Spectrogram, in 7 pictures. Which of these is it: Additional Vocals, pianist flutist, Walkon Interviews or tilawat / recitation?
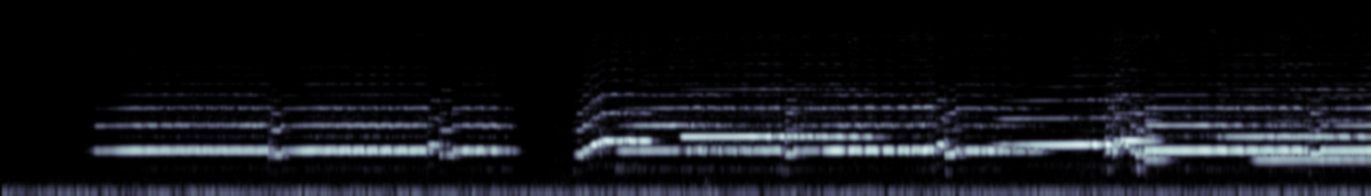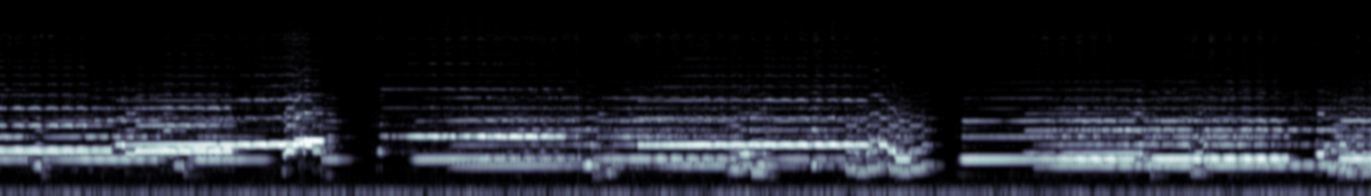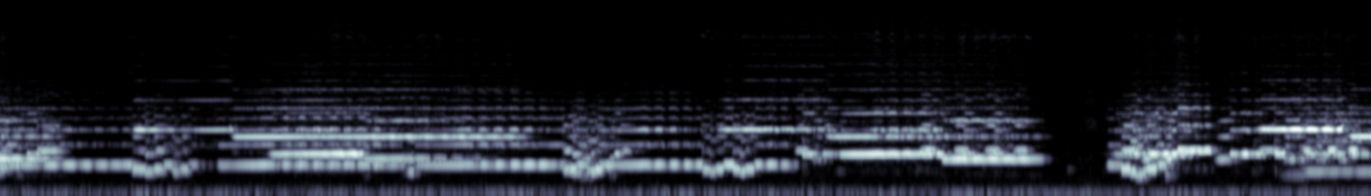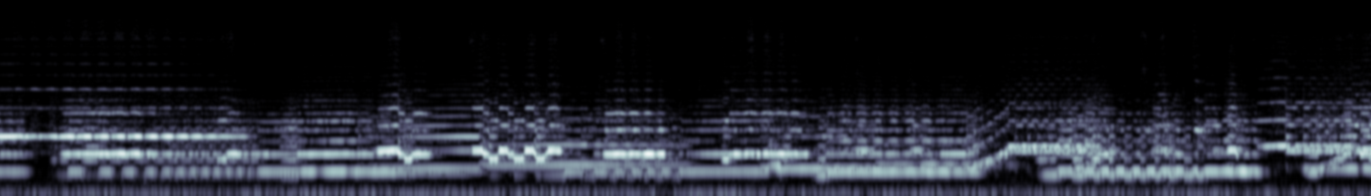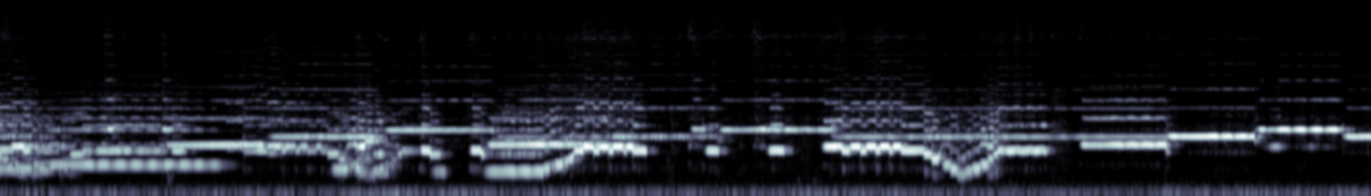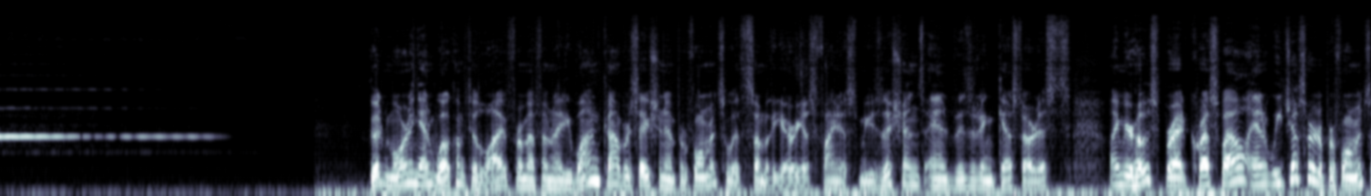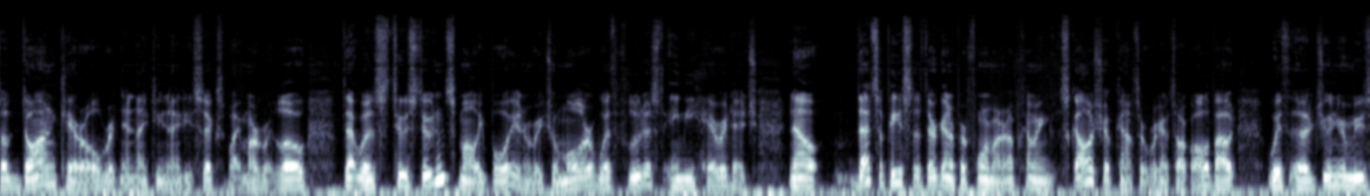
pianist flutist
